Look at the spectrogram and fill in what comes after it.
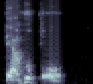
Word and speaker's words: Teahupo’o: I go surf Teahupo’o. That's the real pronunciation, you know.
